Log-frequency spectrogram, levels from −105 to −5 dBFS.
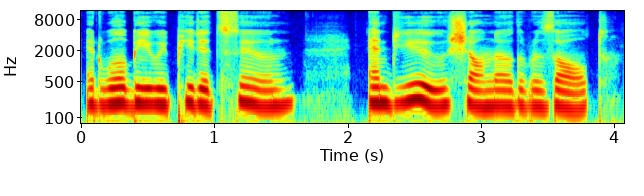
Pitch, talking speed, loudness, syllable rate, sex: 180 Hz, 160 wpm, -16 LUFS, 4.1 syllables/s, female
